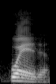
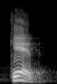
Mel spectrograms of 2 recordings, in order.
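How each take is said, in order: First: A 'w' sound follows the k sound. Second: No 'w' sound follows the k sound. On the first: The speaker calls it wrong. "nós não dizemos queda" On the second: The speaker calls it right. "nós dizemos queda"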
